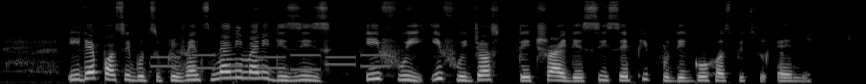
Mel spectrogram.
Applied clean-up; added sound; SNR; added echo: none; Telephone; 16 dB; none.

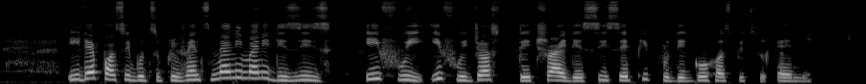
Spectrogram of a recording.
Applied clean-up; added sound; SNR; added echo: none; none; none; none.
